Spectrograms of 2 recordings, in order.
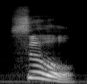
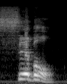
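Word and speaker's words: Sybil: most famous famous novels civil I didn't pronounce that correctly it's not civil at all it's civil syil Sy YB i l and it's subtitled after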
